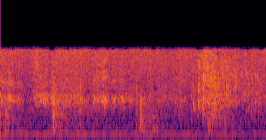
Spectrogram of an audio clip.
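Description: Slow, heavy footsteps slosh through ankle-deep water, roughly three splashing strides spaced a second or so apart, over a steady low hum and constant watery wash.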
